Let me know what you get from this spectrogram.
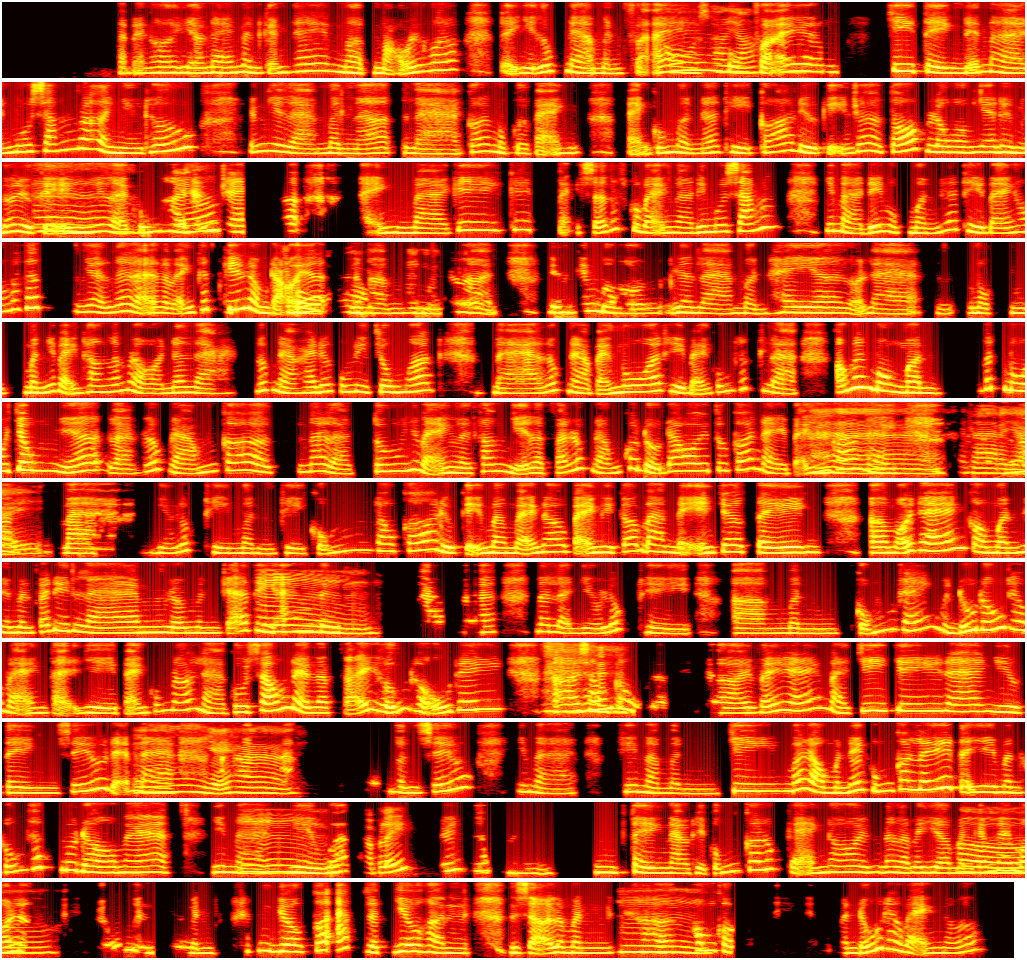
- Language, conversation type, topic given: Vietnamese, advice, Bạn làm gì khi cảm thấy bị áp lực phải mua sắm theo xu hướng và theo mọi người xung quanh?
- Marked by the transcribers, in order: tapping; laughing while speaking: "gia đình có điều kiện"; other background noise; unintelligible speech; other noise; laughing while speaking: "À"; unintelligible speech; unintelligible speech; laugh; unintelligible speech; unintelligible speech; unintelligible speech; laughing while speaking: "ờ"; unintelligible speech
